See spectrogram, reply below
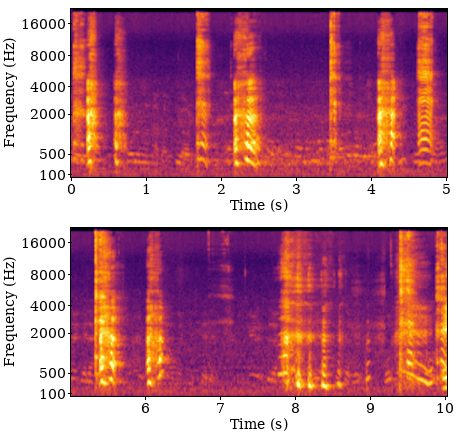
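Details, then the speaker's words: Child deliberately faking coughs as a playful trick: series of short fake coughs with bursts of laughter and giggling between, not illness. "Bol bol öksürük numarası yapıyoruz."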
